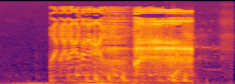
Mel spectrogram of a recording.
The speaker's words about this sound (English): That's the brain fart noise.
